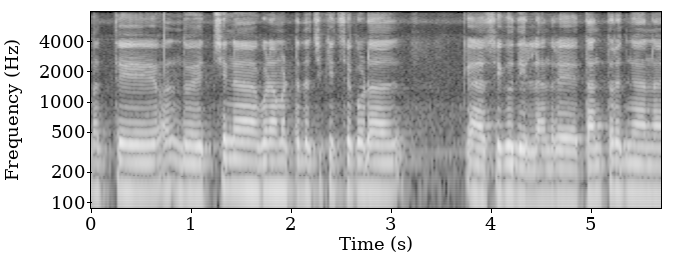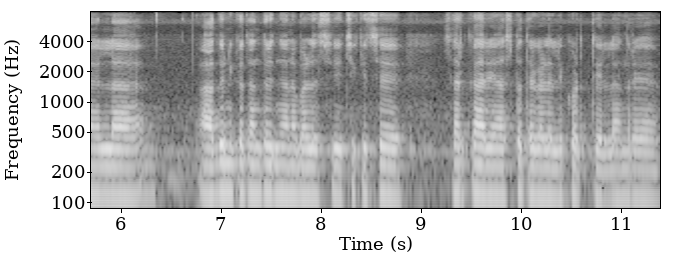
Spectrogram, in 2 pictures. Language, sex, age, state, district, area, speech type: Kannada, male, 18-30, Karnataka, Tumkur, urban, spontaneous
